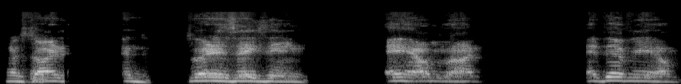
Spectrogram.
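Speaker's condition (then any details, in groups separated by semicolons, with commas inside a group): ALS/MND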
